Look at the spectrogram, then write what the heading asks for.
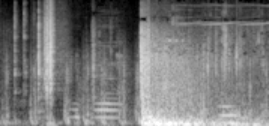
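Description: An airstrike explosion in the Call of Duty Mobile video game: a few brief game sounds lead into a sudden heavy boom that settles into a sustained, rumbling roar of blasts.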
